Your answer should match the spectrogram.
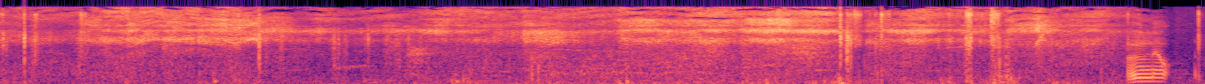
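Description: Aerosol can of Axe body spray hissing in a long, continuous spray, with a few faint clicks; a voice cuts in near the end.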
